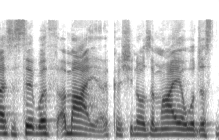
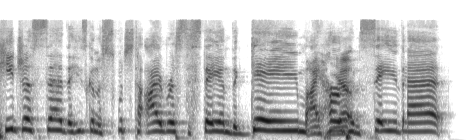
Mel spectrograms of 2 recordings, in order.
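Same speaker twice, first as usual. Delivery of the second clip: acted, high-pitched, accusing screaming; 7 semitones higher than usual. Retelling Huda screaming around the villa about what she heard: imitating Huda screaming. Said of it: "screaming around the villa".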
